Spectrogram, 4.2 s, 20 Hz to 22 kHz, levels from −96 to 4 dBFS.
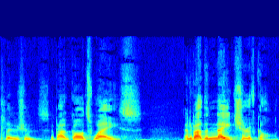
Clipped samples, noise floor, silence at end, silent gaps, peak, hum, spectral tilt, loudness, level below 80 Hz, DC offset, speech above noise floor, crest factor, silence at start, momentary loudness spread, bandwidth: under 0.1%; -55 dBFS; 0.15 s; none; -4 dBFS; none; -6 dB/octave; -23 LUFS; -52 dBFS; under 0.1%; 32 dB; 20 dB; 0 s; 20 LU; 16 kHz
